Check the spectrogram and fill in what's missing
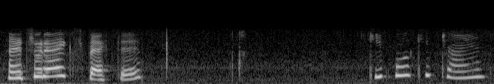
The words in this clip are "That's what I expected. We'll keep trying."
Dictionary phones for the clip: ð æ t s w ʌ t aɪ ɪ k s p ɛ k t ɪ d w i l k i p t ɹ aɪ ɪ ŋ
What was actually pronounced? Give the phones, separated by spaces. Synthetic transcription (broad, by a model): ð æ t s w ʌ t aɪ ɪ k s p ɛ k t ɪ d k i w k i p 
